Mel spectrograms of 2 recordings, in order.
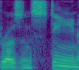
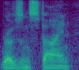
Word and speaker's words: Rosenstein: Rosenstein and who is whose name is always pronounced Rosenstein on the fox news network in right-wing hate radio but it's Rosenstein I think they're trying to make it sound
